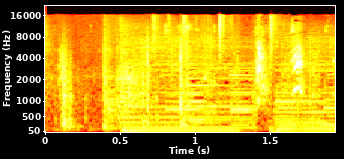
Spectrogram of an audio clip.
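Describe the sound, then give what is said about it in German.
A young female fox (vixen) gives squeaky, whining barks: two drawn-out, high-pitched yelping calls in quick succession, fairly loud, with no talking. “Aber ich spiele euch jetzt erstmal, damit wir alle dabei sind, erstmal die Füchsin aus dem Hörspiel vor.”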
